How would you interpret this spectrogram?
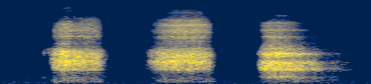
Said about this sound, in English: feeling into the quality of your exhale as we breathe like this. Your exhale, we want to just let it fall.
